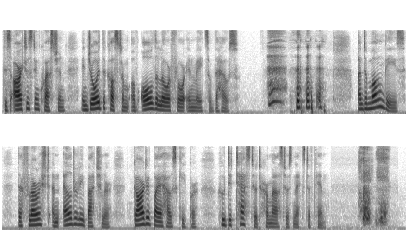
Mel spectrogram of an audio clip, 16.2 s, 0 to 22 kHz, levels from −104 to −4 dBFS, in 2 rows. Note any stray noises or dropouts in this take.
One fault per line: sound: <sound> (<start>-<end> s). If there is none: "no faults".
sound: laugh (5.3-6.5 s)
sound: sniff (15.2-15.9 s)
